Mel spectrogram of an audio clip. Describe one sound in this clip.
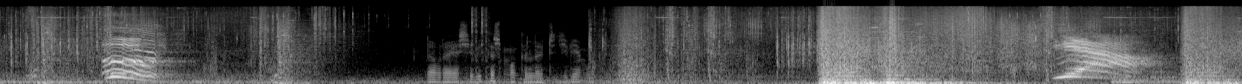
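A creature screeches with sharp rising and falling cries.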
